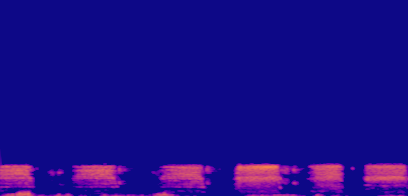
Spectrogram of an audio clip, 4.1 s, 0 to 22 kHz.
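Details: Several barn owl owlets spend time on a perch at their owl box at 8:34 pm in early June 2023. Rapid rasping screeches follow one another closely, mixed with soft low thumps and scuffles.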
